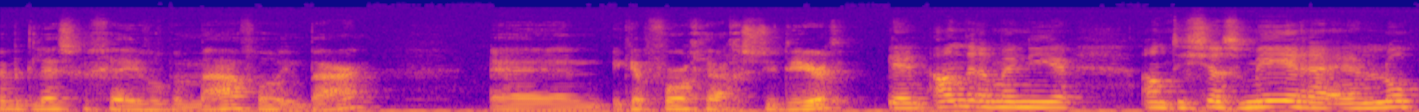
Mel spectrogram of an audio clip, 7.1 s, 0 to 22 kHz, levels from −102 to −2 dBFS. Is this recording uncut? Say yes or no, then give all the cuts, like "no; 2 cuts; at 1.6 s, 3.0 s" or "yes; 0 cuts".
no; 1 cut; at 4.4 s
